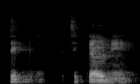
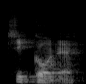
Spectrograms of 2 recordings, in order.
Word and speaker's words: Ciccone: Okay, Madonna Luis Ciccone, or American pronunciation Ciccone, but Ciccone is the more appropriate.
